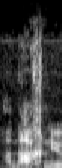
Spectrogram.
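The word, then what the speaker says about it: אֲנַחְנוּ: front of me but anak nu is the pronunciation regardless anak new means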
